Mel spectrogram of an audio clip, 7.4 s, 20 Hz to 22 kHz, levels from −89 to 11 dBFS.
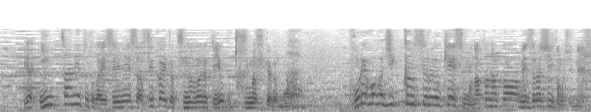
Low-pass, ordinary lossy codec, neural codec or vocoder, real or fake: none; none; none; real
